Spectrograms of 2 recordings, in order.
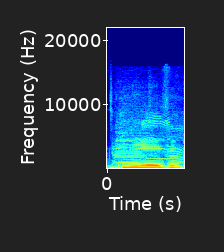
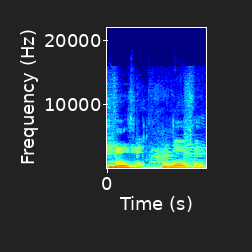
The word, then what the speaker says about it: Louisville: I was in, and you have to get this pronunciation right, I was in Louisville, Kentucky. Louisville, Kentucky, mm-hmm.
